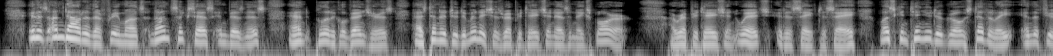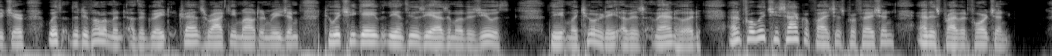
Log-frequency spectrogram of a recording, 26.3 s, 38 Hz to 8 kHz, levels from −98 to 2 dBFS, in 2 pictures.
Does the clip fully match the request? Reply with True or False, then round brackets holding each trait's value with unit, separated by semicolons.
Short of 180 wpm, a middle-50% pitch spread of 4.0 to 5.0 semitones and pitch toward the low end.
True (165 wpm; 4.6 semitones; 130 Hz)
